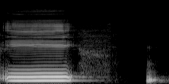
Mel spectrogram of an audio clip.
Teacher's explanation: وسط لسان کو مزید تھوڑا سا اپنے مد مقابل تالو سے نیچے لانا ہوگا، تب جا کے یہ یا ادا ہوگی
